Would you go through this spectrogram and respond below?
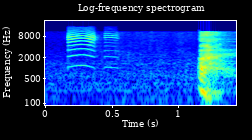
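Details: Toy Poodle at home, waiting all day for its family, gives a brief high whistled whine with a short second note, then a sharp broadband squeak or yelp about a second later in a small quiet room.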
